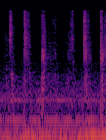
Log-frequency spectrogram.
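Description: A tarot deck being shuffled by hand: a quick run of soft card clicks and slaps, about five a second.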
